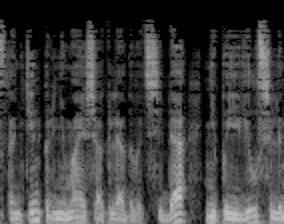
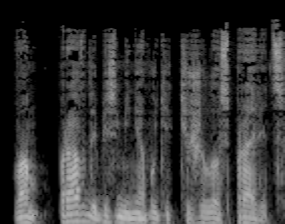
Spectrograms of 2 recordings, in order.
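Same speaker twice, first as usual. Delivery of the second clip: ordinary delivery, nothing marked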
